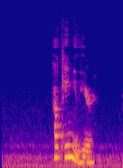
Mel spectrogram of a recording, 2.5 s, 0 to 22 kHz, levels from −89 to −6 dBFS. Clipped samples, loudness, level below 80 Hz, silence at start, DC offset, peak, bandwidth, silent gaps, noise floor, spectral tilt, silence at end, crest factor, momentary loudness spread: under 0.1%; -24 LUFS; -48 dBFS; 0.1 s; under 0.1%; -10 dBFS; 8.8 kHz; none; -48 dBFS; -8 dB/octave; 0.5 s; 16 dB; 14 LU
